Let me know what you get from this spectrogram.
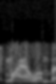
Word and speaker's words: Milam: It's Milam, but everybody.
